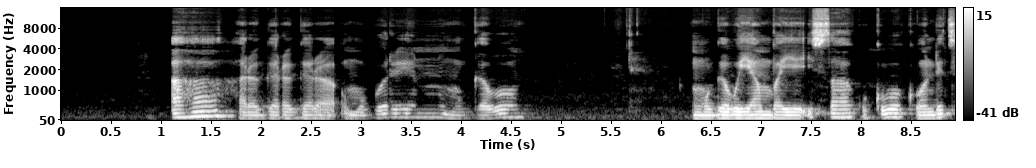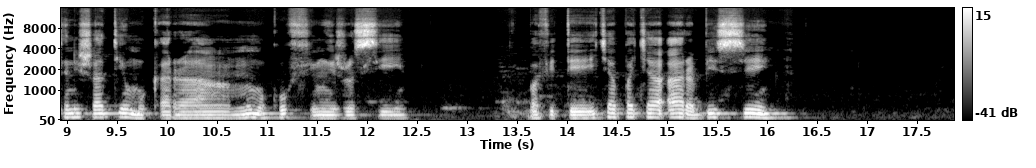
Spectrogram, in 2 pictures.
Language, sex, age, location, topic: Kinyarwanda, male, 25-35, Kigali, health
